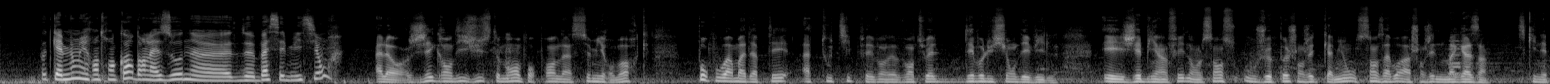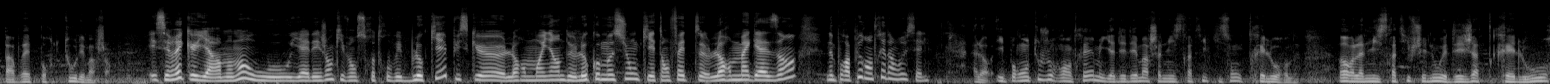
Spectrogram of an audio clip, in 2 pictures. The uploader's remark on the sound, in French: Bruxelles vit ! – Depuis le marché de la place Van Meenen. Pour poser le micro de BX1+ sur la place Van Meenen à Saint-Gilles. En direct du marché saint-gillois.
